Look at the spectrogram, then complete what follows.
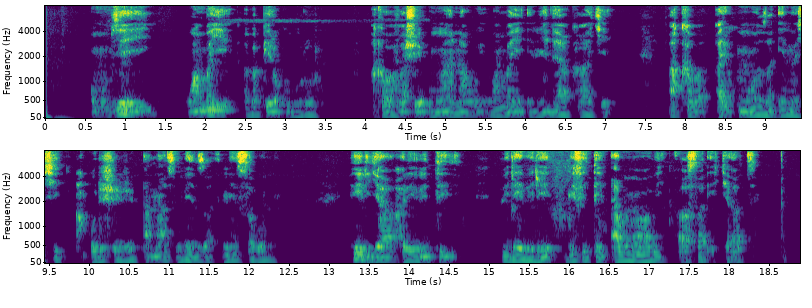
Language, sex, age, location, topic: Kinyarwanda, male, 18-24, Huye, health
